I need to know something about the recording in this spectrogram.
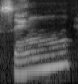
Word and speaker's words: sing: sound is the difficulty you want to be lifting the tongue in the back sing but don't let it drop into a gu so i don't want singing no g sounds just the ng sound um you can feel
